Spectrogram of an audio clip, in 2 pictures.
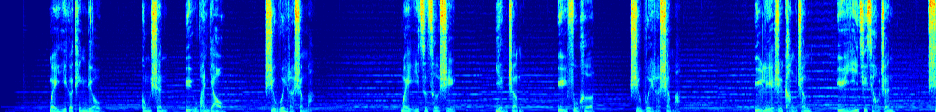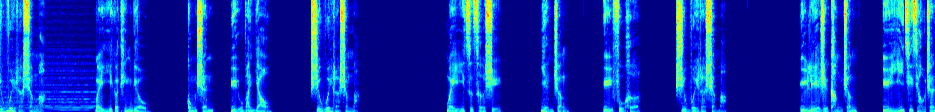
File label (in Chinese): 男 宣传片; 每一个停留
